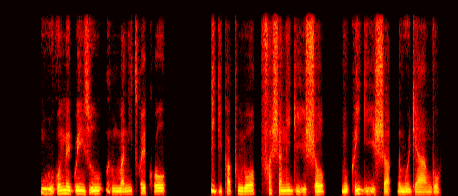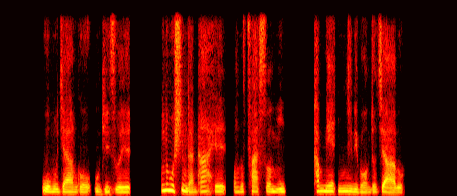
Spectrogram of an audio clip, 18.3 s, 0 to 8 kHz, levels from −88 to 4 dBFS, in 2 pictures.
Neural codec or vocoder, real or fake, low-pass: codec, 16 kHz, 0.5 kbps, FunCodec, trained on Chinese and English, 25 frames a second; fake; 7.2 kHz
